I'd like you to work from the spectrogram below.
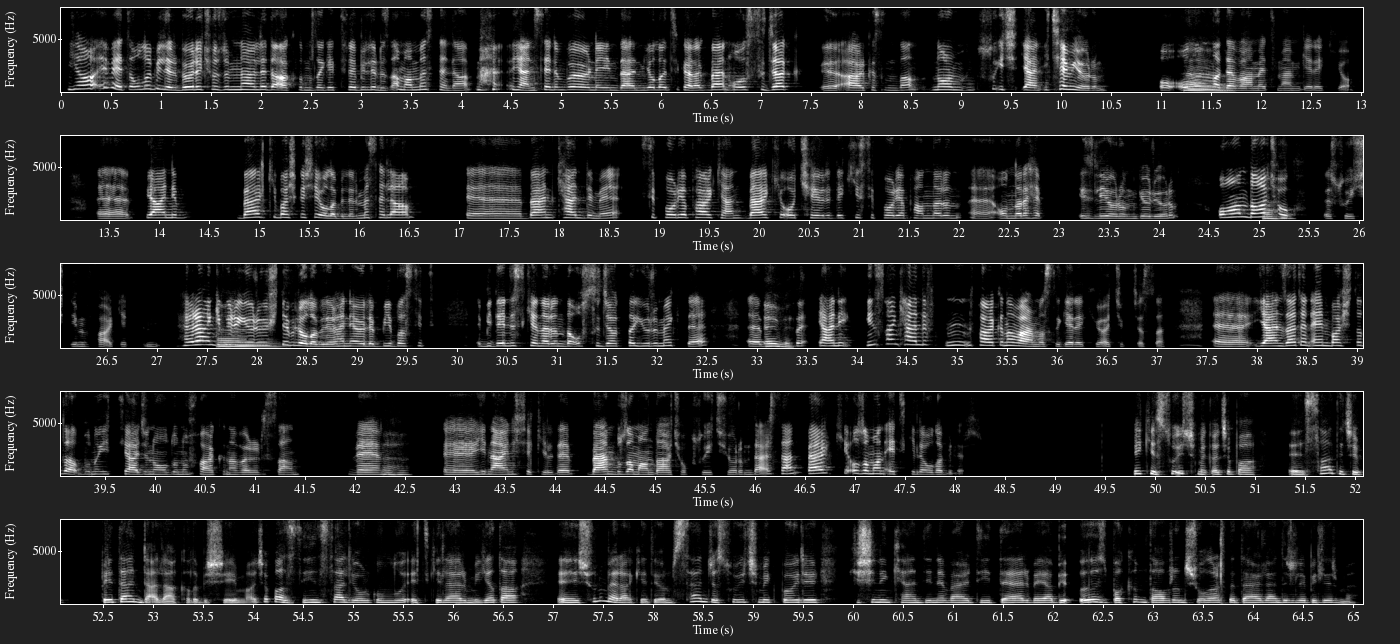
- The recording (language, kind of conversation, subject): Turkish, podcast, Gün içinde su içme alışkanlığını nasıl geliştirebiliriz?
- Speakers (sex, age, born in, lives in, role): female, 30-34, Turkey, United States, guest; female, 35-39, Turkey, Ireland, host
- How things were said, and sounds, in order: chuckle; other background noise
